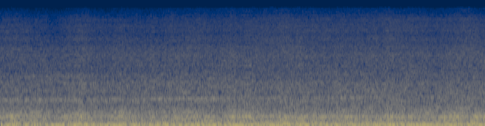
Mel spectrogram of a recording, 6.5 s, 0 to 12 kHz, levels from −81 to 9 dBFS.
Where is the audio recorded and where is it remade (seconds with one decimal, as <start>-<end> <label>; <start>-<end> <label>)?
0.0-6.5 recorded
